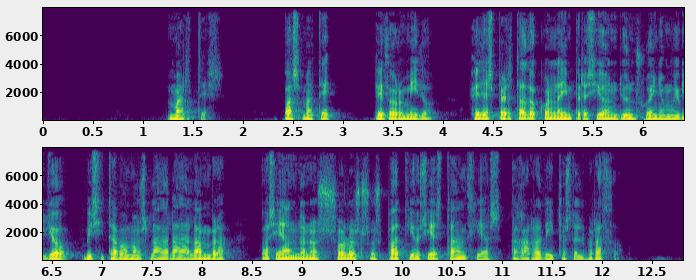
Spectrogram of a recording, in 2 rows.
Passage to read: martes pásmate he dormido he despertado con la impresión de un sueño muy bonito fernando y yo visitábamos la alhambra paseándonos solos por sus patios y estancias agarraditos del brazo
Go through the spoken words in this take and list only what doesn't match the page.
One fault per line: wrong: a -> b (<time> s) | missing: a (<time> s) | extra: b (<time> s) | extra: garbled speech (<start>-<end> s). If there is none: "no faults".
missing: bonito fernando (6.4 s)
extra: la (7.7 s)
missing: por (9.6 s)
